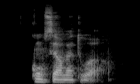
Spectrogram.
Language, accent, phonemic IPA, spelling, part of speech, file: French, France, /kɔ̃.sɛʁ.va.twaʁ/, conservatoire, adjective / noun, LL-Q150 (fra)-conservatoire.wav
- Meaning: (adjective) conservative; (noun) 1. conservatory (for the maintenance of tradition) 2. music academy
